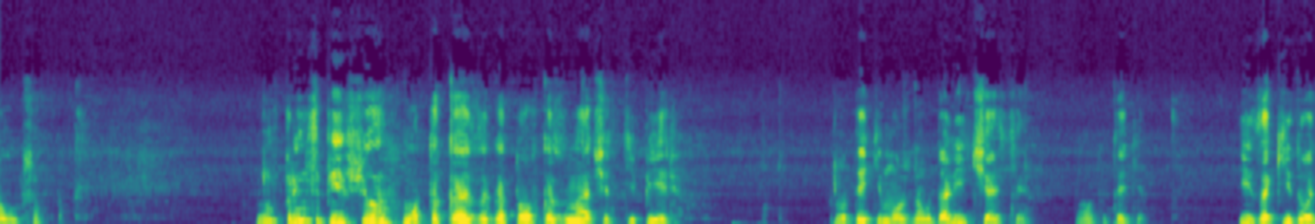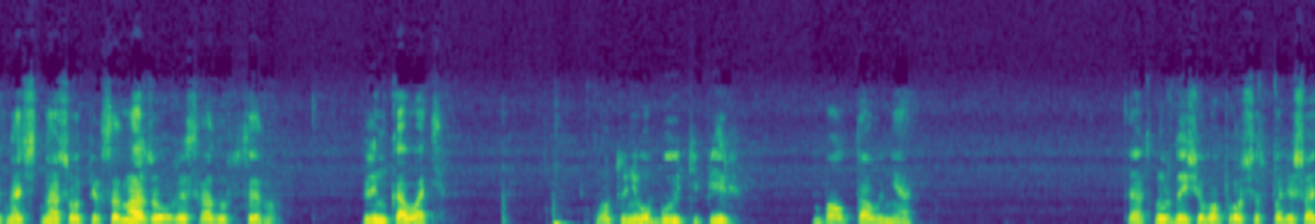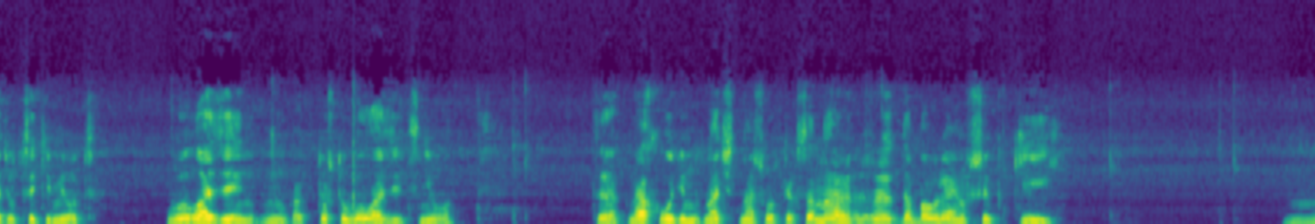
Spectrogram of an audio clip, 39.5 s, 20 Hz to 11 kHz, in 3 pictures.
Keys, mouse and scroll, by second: 4.1-5.8 middle drag, 7.6 click, 9.2 click, 10.1 click, 11.2-12.9 middle drag, 19.1-24.7 middle drag, 25.8 click, 28.1 middle click, 29.8 KP_1, 35.0 click, 36.4 click, 38.5-39.4 drag.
